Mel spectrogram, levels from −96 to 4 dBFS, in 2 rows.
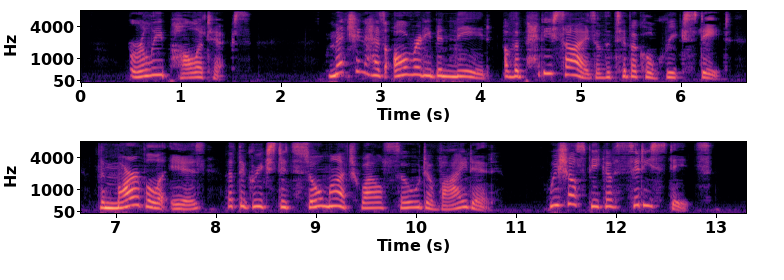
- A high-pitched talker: Yes, high, 245 Hz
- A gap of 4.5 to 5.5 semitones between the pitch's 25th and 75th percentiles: Yes, average, 5.2 semitones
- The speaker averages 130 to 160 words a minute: Yes, average, 155 wpm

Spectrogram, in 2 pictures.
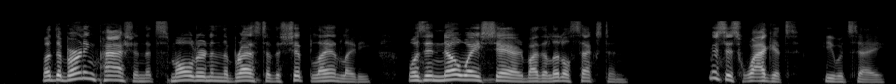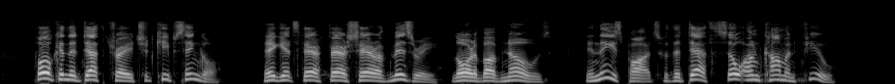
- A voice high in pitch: No, medium, 175 Hz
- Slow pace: No, average, 180 wpm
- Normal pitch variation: No, wide, 5.8 semitones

